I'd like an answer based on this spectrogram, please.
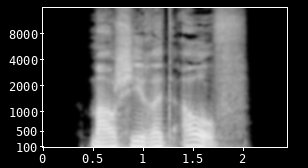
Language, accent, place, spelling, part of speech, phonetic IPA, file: German, Germany, Berlin, marschieret auf, verb, [maʁˌʃiːʁət ˈaʊ̯f], De-marschieret auf.ogg
- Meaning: second-person plural subjunctive I of aufmarschieren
